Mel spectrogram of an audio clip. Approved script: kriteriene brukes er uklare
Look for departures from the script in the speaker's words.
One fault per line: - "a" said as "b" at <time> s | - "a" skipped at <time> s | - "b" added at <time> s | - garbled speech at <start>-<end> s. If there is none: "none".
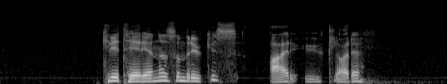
- "som" added at 1.7 s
